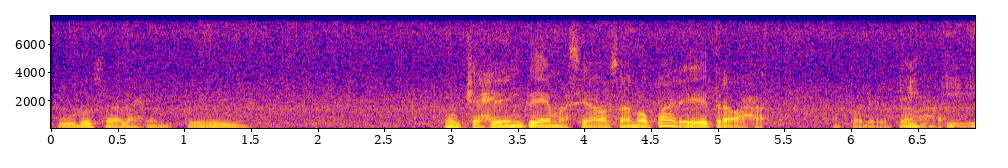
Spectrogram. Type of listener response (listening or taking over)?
taking over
